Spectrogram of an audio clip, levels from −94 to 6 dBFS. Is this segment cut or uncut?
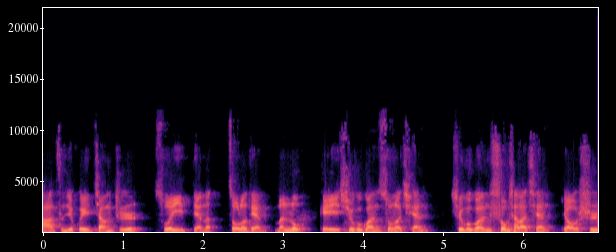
cut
